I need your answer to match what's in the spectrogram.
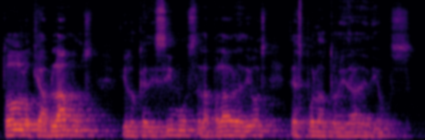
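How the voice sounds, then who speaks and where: A male pastor delivering a Bible study sermon with steady, earnest conviction. His voice is dark and mellow, carried in an echoey room. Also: medium pitch, normal speed. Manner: earnest preaching, ending in prayer.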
